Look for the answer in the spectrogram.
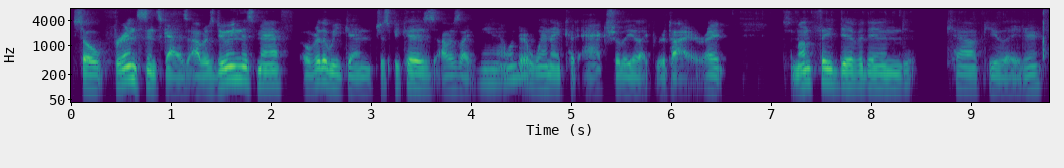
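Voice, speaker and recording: A man in his thirties hosts a trading channel, his voice fairly low and warm. He rambles casually through a screen-share walkthrough, thinking aloud and restarting as he calculates the numbers on screen. The recording has a dull, lo-fi quality.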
